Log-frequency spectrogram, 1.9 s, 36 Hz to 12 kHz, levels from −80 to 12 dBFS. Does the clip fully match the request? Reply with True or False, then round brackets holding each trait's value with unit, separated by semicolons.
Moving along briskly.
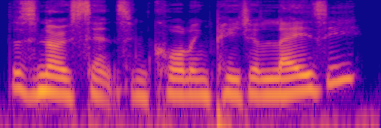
True (220 wpm)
